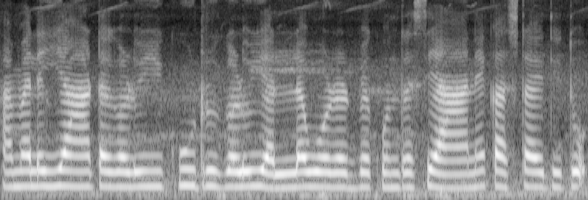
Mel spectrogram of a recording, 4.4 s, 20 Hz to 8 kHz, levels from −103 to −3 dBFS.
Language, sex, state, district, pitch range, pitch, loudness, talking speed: Kannada, female, Karnataka, Chamarajanagar, 220-230 Hz, 225 Hz, -13 LUFS, 165 wpm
